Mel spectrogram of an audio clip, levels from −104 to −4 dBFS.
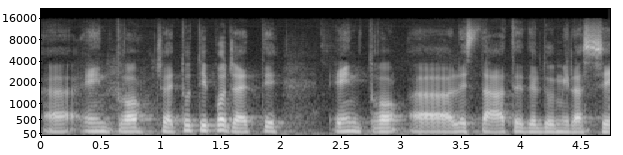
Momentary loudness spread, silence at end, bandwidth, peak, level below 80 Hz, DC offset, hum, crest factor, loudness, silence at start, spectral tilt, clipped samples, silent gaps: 6 LU; 0 s; 16 kHz; -10 dBFS; -54 dBFS; under 0.1%; none; 16 dB; -26 LUFS; 0 s; -4.5 dB/octave; under 0.1%; none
